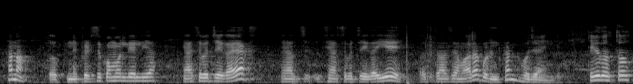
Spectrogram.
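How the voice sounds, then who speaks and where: A man teaching math, explaining each step and checking in with his students. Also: high-pitched. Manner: repeats check-in phrases like "okay friends". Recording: dull lo-fi audio with faint hiss.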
